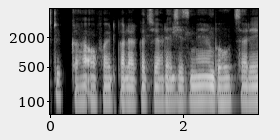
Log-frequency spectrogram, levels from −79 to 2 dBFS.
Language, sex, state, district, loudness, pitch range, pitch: Hindi, male, Haryana, Rohtak, -21 LUFS, 100-105 Hz, 105 Hz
